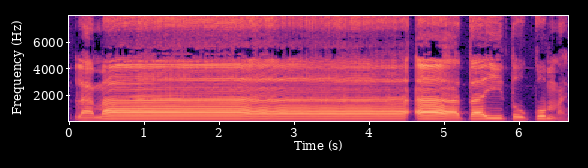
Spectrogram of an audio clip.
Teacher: Jangan disalahkan karena ada yang membolehkan dibaca dengan panjang dua harakat. Nah, kita panjangkan 4 sampai dengan 5 harakat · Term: mad jaiz munfasil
